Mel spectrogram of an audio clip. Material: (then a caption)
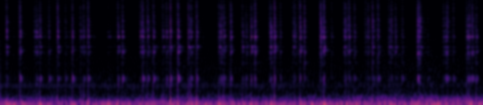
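Aluminium. Fingernails tap rapidly on a small, hollow Fanta orange aluminium drink can held in the hands, making a dense run of quick, light metallic clicks. Each tap has a short, bright ring over a low body resonance and dies away almost at once.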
